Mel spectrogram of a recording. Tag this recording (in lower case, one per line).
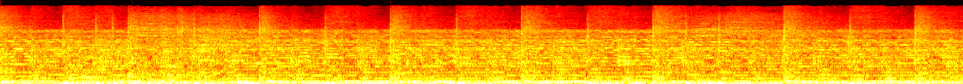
music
